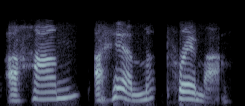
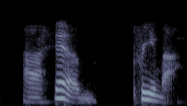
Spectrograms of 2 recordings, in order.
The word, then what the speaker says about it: Aham Prema: Ahem Prema. Okay, so that's spelled A-H-A-M and then P-R-E-M-A. That's two words.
